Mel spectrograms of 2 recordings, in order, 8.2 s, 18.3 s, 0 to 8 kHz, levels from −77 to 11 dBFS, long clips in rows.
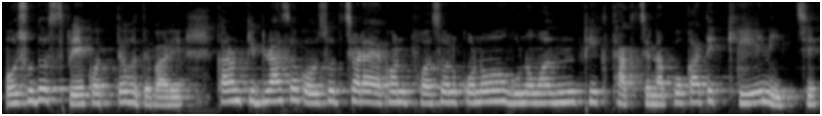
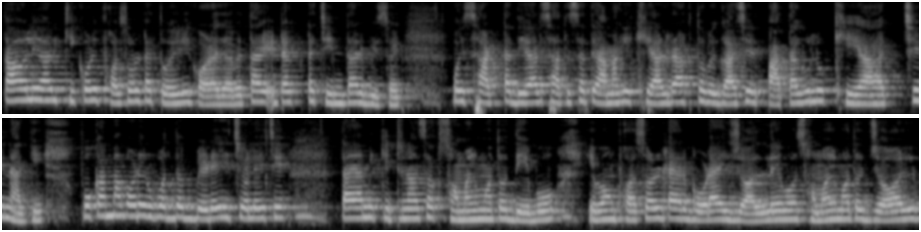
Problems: none marked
